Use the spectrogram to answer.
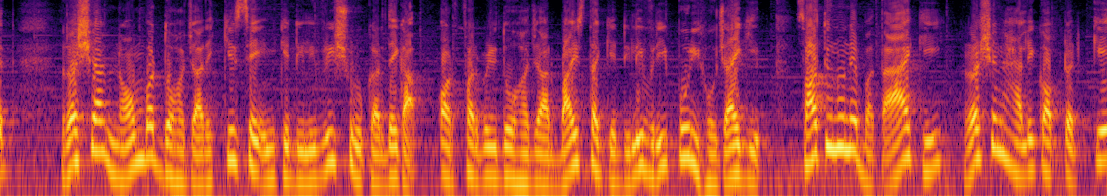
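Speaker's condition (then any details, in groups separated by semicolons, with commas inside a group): No condition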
